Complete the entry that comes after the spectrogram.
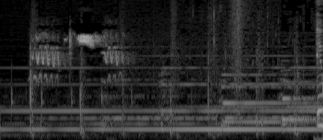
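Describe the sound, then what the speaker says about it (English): Bright barn swallow chirps from the video game What Remains of Edith Finch flicker over a sustained, tonal musical backing, a few quick calls scattered across the passage at moderate volume. "Then I heard chirping outside my window."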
